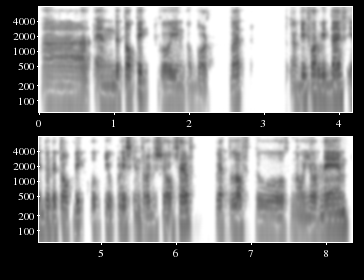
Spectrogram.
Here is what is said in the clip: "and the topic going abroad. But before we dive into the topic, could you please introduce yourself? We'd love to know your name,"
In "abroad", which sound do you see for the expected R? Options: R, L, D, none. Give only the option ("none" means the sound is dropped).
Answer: none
